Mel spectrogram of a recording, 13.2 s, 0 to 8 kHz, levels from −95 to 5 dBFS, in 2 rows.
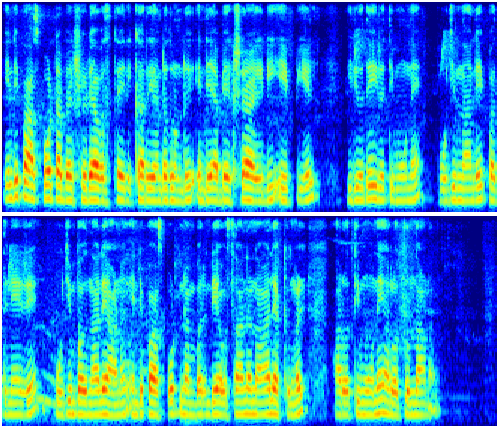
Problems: background sounds at intervals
